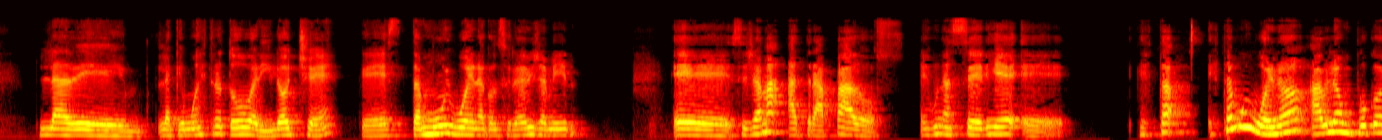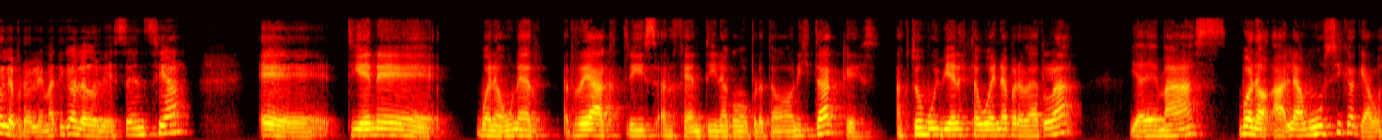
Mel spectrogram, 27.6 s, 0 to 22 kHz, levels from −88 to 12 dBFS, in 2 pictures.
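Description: An adaptive stream dropping to a lower bitrate runs from 5.16 s to 17.16 s, a twelve-second stretch where the player switched to a leaner version of the speech when the connection slowed. The change is abrupt and gapless. The treble loses its natural detail and takes on a synthetic, swishy sheen, with more codec artefacts, which points to a fall from roughly 96 kbit/s AAC to about 20 kbit/s HE-AAC. Full quality returns just as suddenly.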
